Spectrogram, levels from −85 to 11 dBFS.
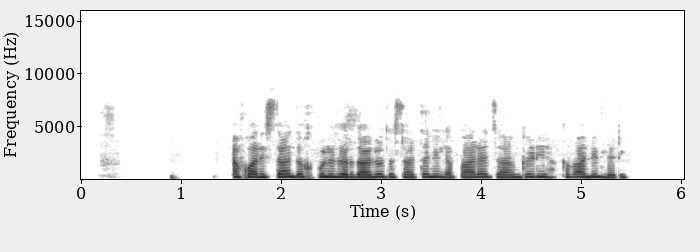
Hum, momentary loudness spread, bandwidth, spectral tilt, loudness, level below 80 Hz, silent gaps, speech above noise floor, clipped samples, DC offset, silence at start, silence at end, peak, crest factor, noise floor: none; 7 LU; 7.6 kHz; -6.5 dB/octave; -14 LUFS; -66 dBFS; none; 75 dB; under 0.1%; under 0.1%; 0.9 s; 0.6 s; 0 dBFS; 16 dB; -89 dBFS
